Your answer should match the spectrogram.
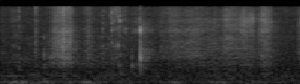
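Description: Faint rustling of paper and plastic planner inserts being handled, with one light click about a second in.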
